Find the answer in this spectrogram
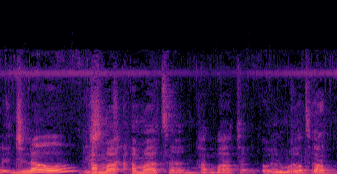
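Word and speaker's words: Harmattan: Hamatan. Oh, you got that pronunciation. Hamatan. You took it from me that day. I beg you. Like Hamatan. The stress is on the second syllable. Yes, Hamatan.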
